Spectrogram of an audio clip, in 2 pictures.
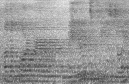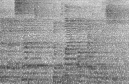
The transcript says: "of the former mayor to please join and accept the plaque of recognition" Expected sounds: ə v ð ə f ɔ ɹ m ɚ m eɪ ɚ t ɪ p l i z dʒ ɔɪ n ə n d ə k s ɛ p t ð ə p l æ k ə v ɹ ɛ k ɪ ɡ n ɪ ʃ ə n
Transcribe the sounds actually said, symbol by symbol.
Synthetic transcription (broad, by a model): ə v ð ə f ɔ ɹ m ɚ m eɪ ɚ t ɪ p l i z dʒ ɔɪ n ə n ə k s ɛ p t ð ə p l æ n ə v ɹ ɛ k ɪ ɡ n ɪ ʃ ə n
